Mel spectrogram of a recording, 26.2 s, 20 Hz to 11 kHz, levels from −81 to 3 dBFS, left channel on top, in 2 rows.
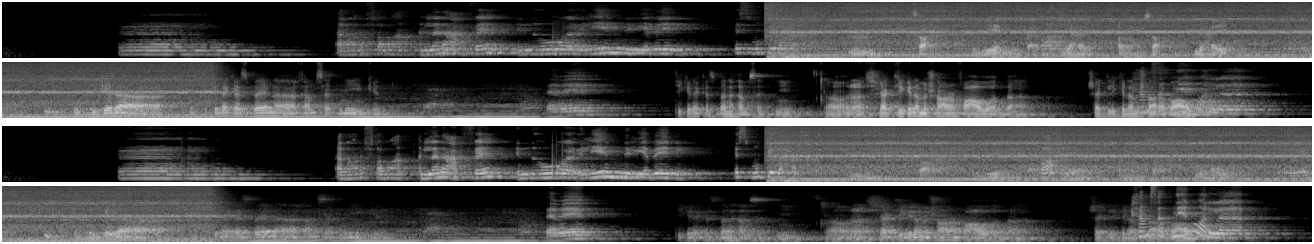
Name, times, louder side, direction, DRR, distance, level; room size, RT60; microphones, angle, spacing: voice 1, 1.2-2.6 3.3-6.9 7.3-8.0 10.4-10.7 12.1-12.3 12.8-13.2 13.5-13.7 14.0-14.2 18.5-19.1 24.4-25.5, right 4 dB, 85° right, 7 dB, 0.4 m, -31 dB
sound 1, 7.6-8.7, left 1 dB, 10° left, 0.4 m, -44 dB
sound 2, 7.6-15.2, right 1 dB, 50° right, 1.2 m, -30 dB
voice 2, 8.5-8.8 9.1-9.4 9.7-12.3 13.8-17.0 19.9-23.4 24.0-25.0, left 5 dB, 80° left, 9 dB, 0.3 m, -29 dB
Musical instrument, 13.0-18.5, left 1 dB, 35° right, 0.6 m, -37 dB
5.4 x 3.0 x 2.8 m, 1.2 s
head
